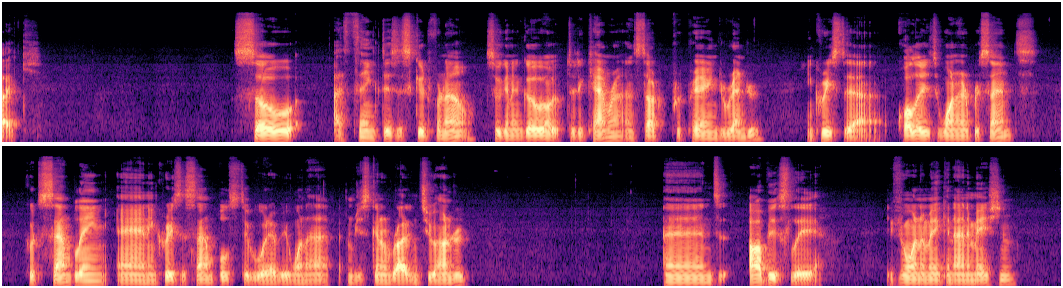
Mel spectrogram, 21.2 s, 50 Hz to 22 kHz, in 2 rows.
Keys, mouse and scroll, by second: 5.2-13.2 drag, 13.2 KP_0, 21.1 click.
